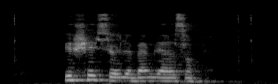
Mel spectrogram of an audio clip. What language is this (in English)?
Turkish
